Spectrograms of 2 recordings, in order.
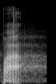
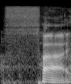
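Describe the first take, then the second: First: It starts with a p sound. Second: It starts with an f sound. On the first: The speaker calls it wrong. "bukan pa" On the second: The speaker calls it right. "fa ya"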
